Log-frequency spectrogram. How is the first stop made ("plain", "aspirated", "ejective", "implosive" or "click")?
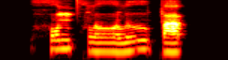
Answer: aspirated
